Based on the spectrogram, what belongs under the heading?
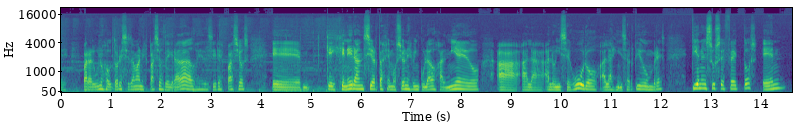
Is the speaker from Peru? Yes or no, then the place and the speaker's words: no; Argentina; la investigación fue desarrollada en una ciudad del norte de Argentina. Como verán, soy argentino.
